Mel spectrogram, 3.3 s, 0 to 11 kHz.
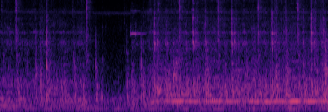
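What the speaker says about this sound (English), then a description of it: "And just start sewing around." A sewing machine runs a 3.0 stitch length with polyester thread around fabric for small gingerbread-man crafts. Its close, steady mechanical whir pauses briefly near the start, then hums on evenly.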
